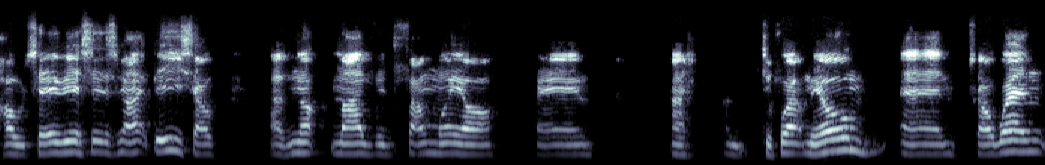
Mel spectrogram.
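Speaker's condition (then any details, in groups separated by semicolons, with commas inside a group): Cerebral palsy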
